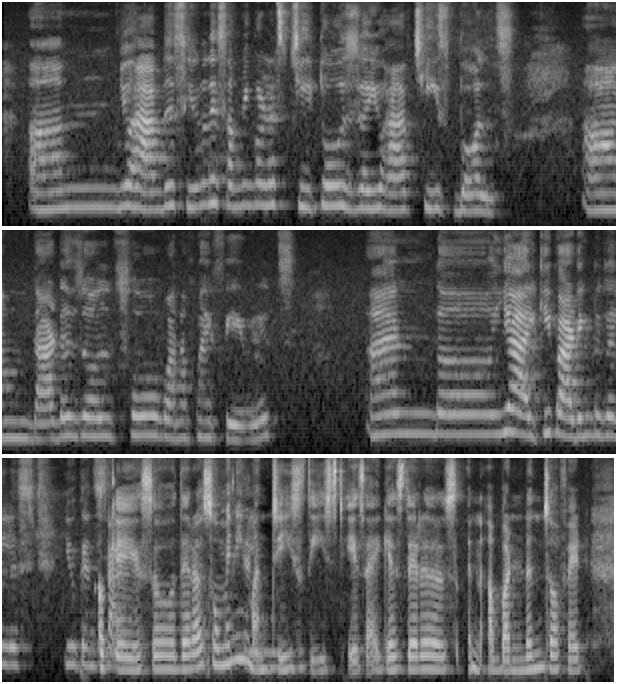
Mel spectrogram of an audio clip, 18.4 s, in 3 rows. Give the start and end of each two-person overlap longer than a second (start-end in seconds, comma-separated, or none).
none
